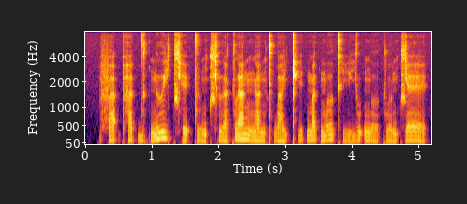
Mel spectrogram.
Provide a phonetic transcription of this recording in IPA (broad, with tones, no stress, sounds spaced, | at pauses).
f a˦˥ ʔ pʰ a˦˥ t̚ d ɯ˨˩ k̚ n ɯː˥˩ j t͡ɕʰ e˨˩ ʔ t ɯ˩˦ ŋ t͡ɕʰ ɯ˧ a̯ k l a˥˩ n ŋ a˧ n kʰ w a˨˩ j kʰ i˦˥ t̚ m a˥˩ t̚ m ɤː˥˩ kʰ iː˩˦ j u˥˩ ʔ ŋ ɤː˧ k l o˧ n t͡ɕ ɛː˥˩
